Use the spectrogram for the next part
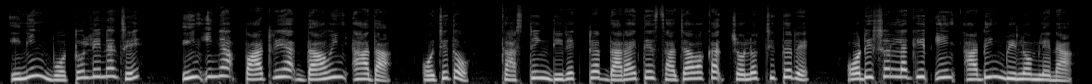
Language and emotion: Santali, fearful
